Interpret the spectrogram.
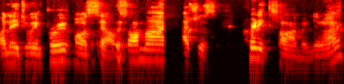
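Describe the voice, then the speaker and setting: Dry and close with no echo, a man speaks in an Australian accent. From Melbourne western suburbs, Australia. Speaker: musician and broadcaster. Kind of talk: casual chat.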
